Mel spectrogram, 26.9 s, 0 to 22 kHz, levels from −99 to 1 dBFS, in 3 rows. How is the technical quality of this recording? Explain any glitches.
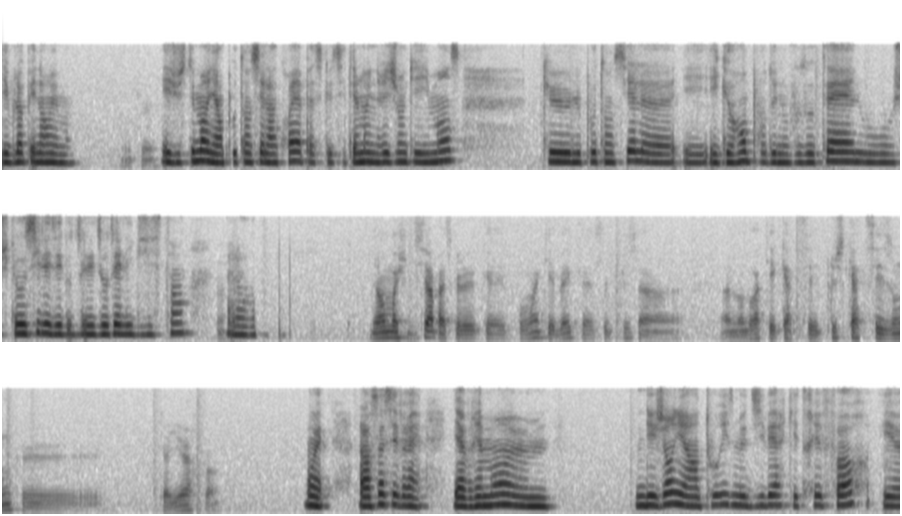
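The technical quality holds up, with no glitches to explain; the recording carries the bandwidth of a wideband call, with nothing above 8 kHz.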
